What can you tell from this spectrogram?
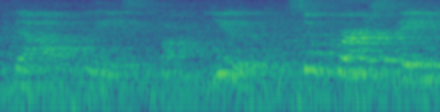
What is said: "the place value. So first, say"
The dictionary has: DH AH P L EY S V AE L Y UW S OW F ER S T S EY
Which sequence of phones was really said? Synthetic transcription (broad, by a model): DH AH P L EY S F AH Y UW S OW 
